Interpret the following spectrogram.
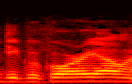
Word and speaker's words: DiGregorio: catch me it's Larry D Gregorio and it sounds just like it's spelled D Gregorio and then on Instagram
